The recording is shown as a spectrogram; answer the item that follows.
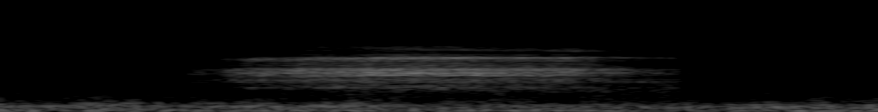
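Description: A person breathing: one long, unpitched audible breath starting about a second in and lasting about two and a half seconds, against near silence.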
